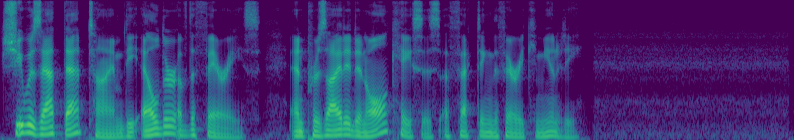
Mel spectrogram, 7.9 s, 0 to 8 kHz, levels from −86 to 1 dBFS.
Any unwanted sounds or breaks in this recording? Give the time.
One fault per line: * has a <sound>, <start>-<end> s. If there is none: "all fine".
all fine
